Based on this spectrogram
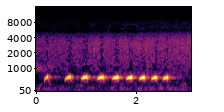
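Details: Nine low, rounded coos from a white-eared brown dove (alimokon), delivered in a steady train at roughly three per second during a cage-trap hunting attempt, over a soft hiss.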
